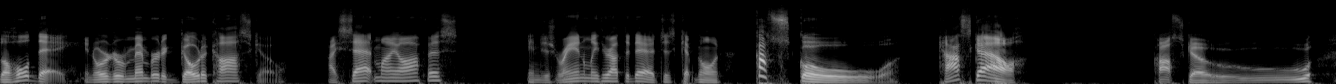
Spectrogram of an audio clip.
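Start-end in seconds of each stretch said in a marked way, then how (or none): 7.6-13.1 goofy made-up character voice, low and drawn-out. Speaker recalls repeating a word all day in the office, weird put-on voice. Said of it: "saying Costco in the weirdest voices".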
